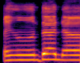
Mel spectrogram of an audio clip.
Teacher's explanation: اخفا تھوڑی سی آواز کو ناک میں چھپایا. عندنا, اب نون الف زبر نا, پورا یہاں پہ الف مد کا کام کر رہا ہے نا, عندنا پورا اس کو پڑھا جائے گا, لیکن اس کو ہیوی نہیں کرنا, موٹا نہیں کرنا, باریک ہے یہ. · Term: اخفا حقیقی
